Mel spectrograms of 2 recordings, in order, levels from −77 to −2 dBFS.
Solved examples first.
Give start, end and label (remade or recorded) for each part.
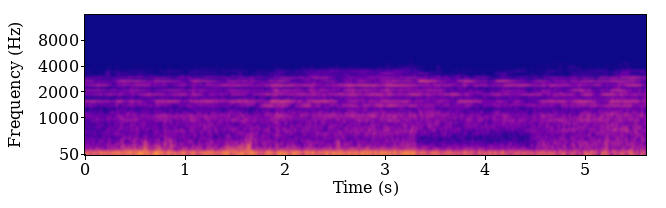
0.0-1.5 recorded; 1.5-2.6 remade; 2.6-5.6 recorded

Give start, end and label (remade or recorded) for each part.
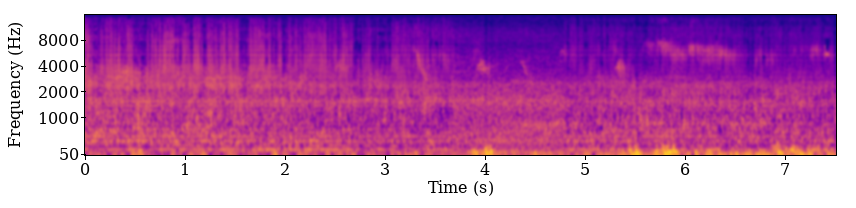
0.0-3.7 remade; 3.7-4.8 recorded; 4.8-7.5 remade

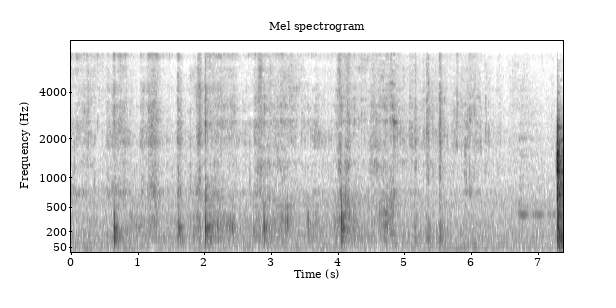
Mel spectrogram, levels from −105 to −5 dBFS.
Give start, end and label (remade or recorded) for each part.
0.0-7.4 recorded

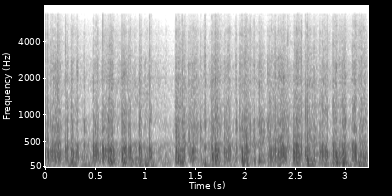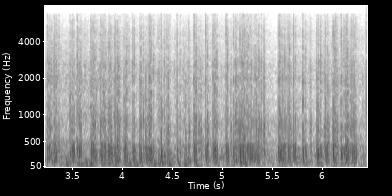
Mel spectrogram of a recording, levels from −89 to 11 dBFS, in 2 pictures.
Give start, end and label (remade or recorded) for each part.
0.0-3.9 remade; 3.9-6.5 recorded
